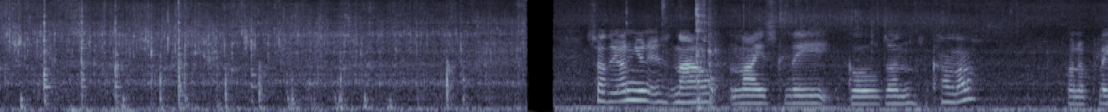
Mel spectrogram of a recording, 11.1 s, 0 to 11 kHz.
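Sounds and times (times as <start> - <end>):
utensil knocking and scraping pan: 0.0 - 4.9
onions sizzling in hot oil: 0.0 - 5.3, 6.4 - 11.0.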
